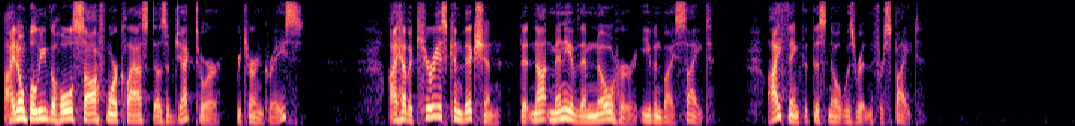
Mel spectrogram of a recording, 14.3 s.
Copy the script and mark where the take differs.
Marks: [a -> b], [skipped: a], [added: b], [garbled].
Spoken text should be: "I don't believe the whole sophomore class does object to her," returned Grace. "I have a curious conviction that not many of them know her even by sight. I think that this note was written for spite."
"I don't believe the whole sophomore class does object to her," returned Grace. "I have a curious conviction that not many of them know her even by sight. I think that this note was written for spite."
